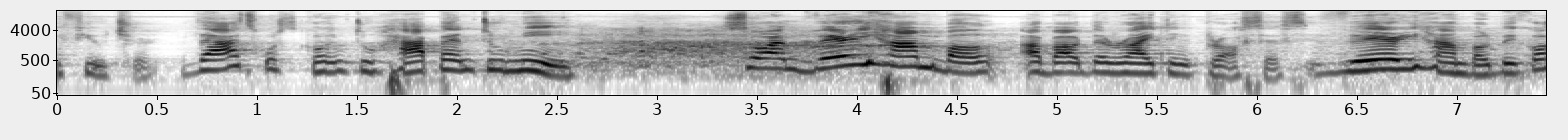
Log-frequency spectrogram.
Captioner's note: laughter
